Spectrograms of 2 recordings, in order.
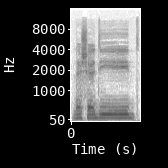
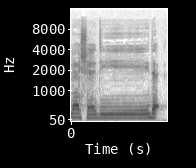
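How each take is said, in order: First: The final d stops flat without a bounce. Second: The final d releases with a bouncing echo. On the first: The speaker calls it wrong. "it wasn't" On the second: The speaker calls it right. "you're going to hear a kind of bouncing sound"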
